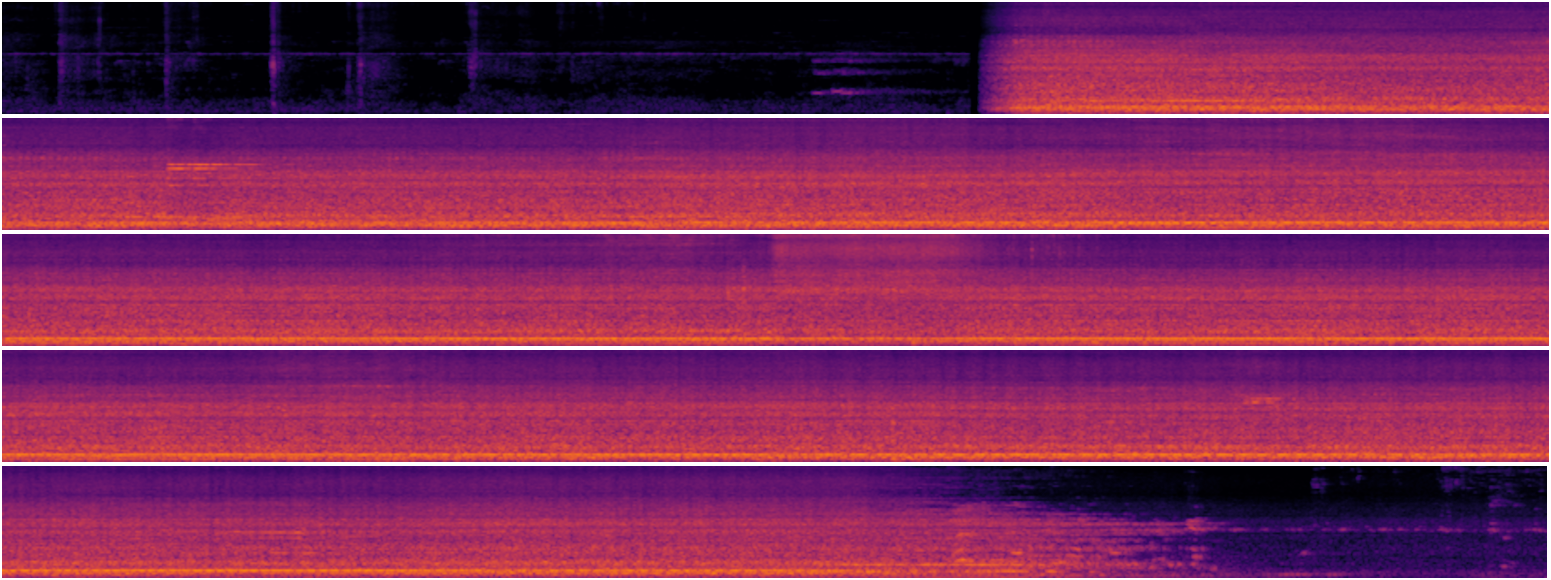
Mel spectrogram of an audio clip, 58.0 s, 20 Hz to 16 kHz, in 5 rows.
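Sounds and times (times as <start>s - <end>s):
excavator engine: 7.3s - 58.0s.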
